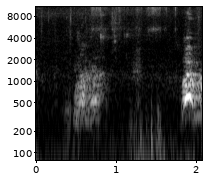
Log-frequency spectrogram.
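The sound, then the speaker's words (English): Dogs that have found other dogs bark a few times, short sharp woofs spaced irregularly with a louder bark near the end, no talking over them. “They found the other dogs.”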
